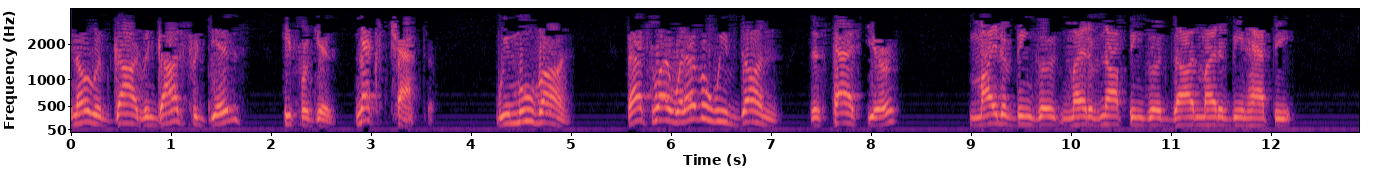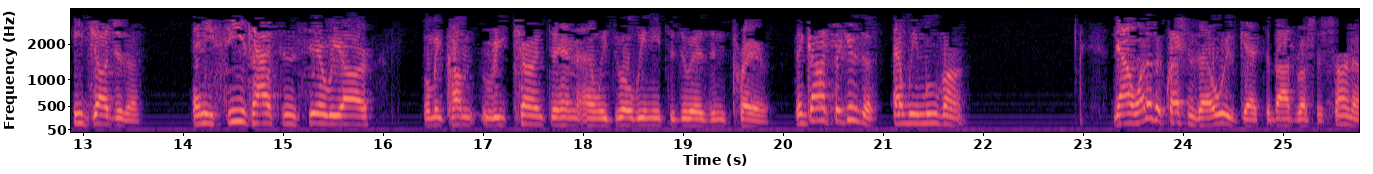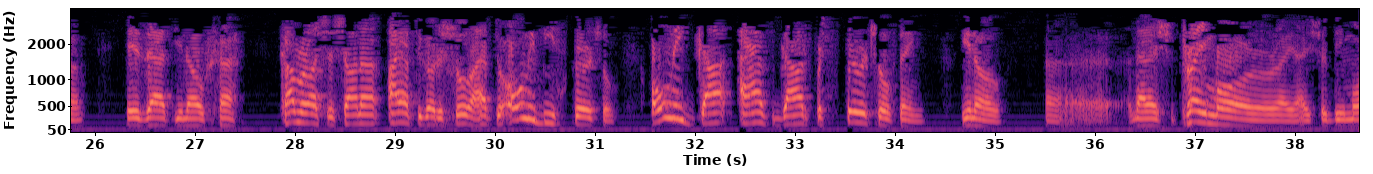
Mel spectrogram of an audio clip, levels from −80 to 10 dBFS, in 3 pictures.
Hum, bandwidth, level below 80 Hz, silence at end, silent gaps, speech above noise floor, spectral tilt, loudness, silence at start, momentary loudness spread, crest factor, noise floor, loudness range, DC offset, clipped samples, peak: none; 3.8 kHz; -52 dBFS; 0 s; none; 36 dB; -10 dB/octave; -19 LUFS; 0 s; 8 LU; 14 dB; -54 dBFS; 2 LU; under 0.1%; under 0.1%; -4 dBFS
